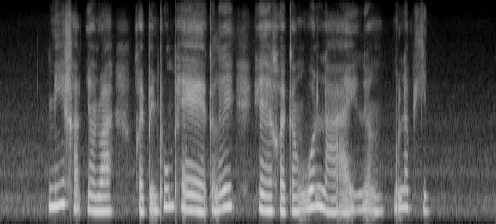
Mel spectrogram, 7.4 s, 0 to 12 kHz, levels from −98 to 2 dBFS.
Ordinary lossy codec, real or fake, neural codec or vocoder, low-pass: none; real; none; none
